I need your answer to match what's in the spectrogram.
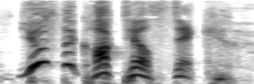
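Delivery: high, shrill fake British accent, yelling. Retelling how his girlfriend suddenly copies the yelling, put-on British accent, mock-yelling. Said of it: "develops a British accent and yells at it".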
